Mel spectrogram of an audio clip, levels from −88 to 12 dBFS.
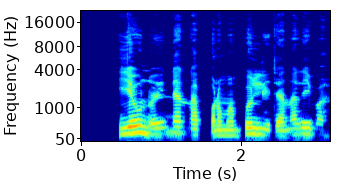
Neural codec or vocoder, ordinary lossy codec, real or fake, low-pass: vocoder, 44.1 kHz, 128 mel bands every 256 samples, BigVGAN v2; none; fake; none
